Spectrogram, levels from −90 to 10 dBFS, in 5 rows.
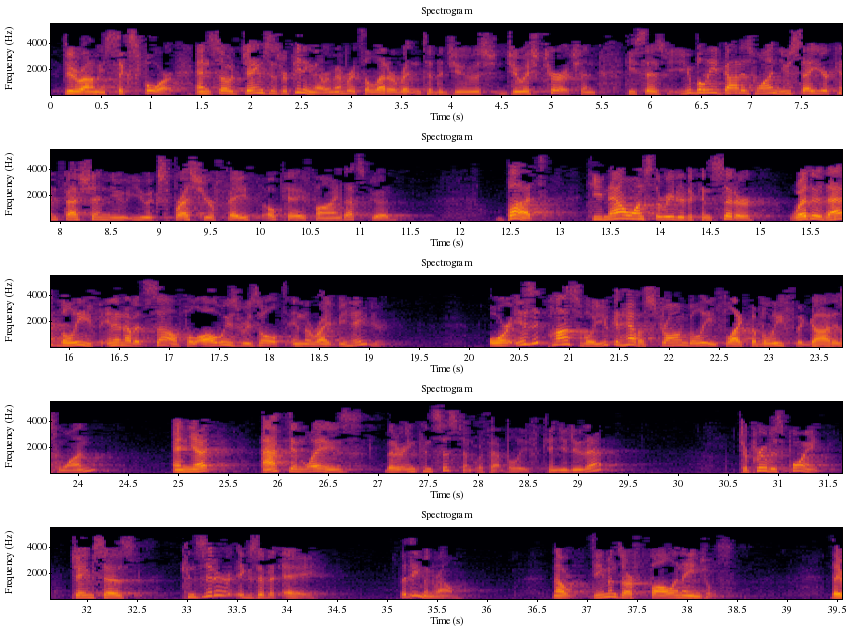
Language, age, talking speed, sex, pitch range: English, 50-69, 170 wpm, male, 145-195 Hz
